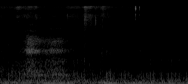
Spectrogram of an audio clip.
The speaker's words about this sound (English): It's one of our cats, um, Xena, aka Bitchy, that's out here purring. I know it's what cats do, but it's cute.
